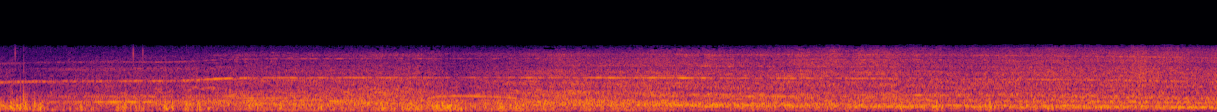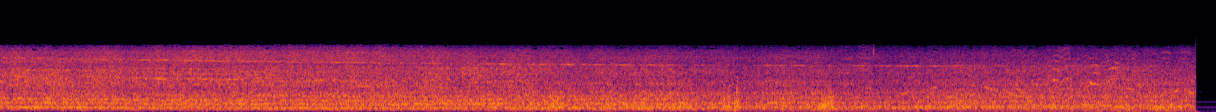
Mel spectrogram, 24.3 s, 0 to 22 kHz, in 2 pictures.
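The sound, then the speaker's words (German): An Airbus A380 four-engine jet airliner passes overhead at about 300 metres altitude, its engines producing a loud, steady roar with whining tones that slowly sink in pitch, sustained throughout before cutting off abruptly. “Und wenige Sekunden später, da wurde das Motorengeräusch etwas lauter und die Queen Mary der Lüfte erschien.”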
